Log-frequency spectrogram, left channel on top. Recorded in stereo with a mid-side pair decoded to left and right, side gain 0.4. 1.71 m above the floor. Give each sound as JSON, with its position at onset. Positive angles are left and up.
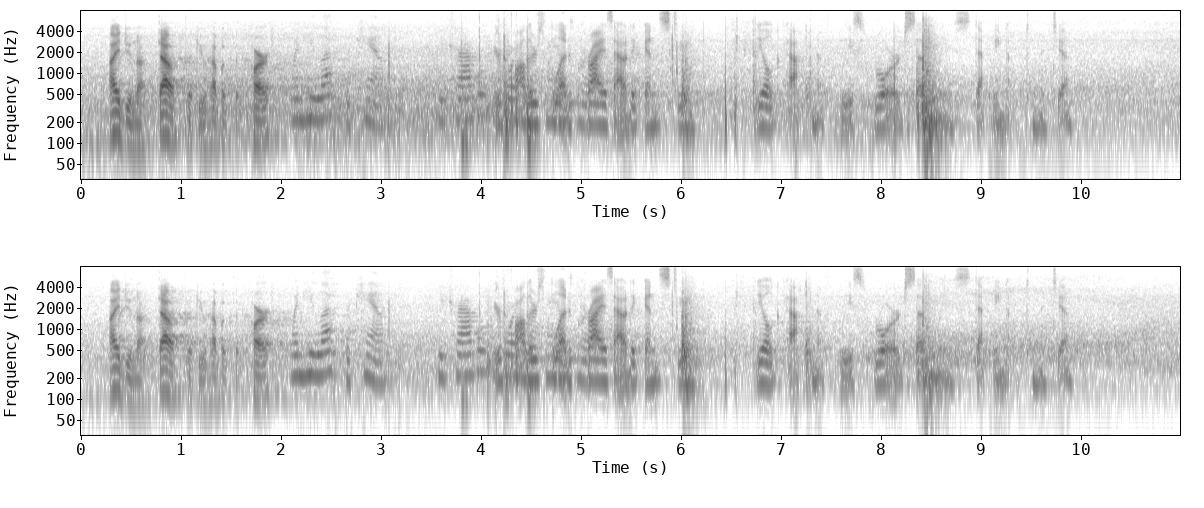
{"t": 0.3, "sound": "a man speaking", "azimuth_deg": 30, "distance_m": 1.3}
{"t": 2.1, "sound": "a woman speaking", "azimuth_deg": -15, "distance_m": 1.5}
{"t": 4.1, "sound": "a woman speaking", "azimuth_deg": -10, "distance_m": 1.5}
